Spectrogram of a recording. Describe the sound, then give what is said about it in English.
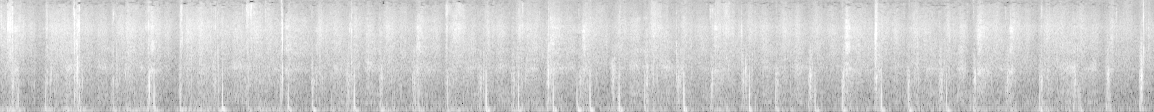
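Running footsteps thud in a quick, steady rhythm during a workout, with many evenly spaced footfalls at a fairly faint level throughout. “A few more seconds of running, and then we are done.”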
